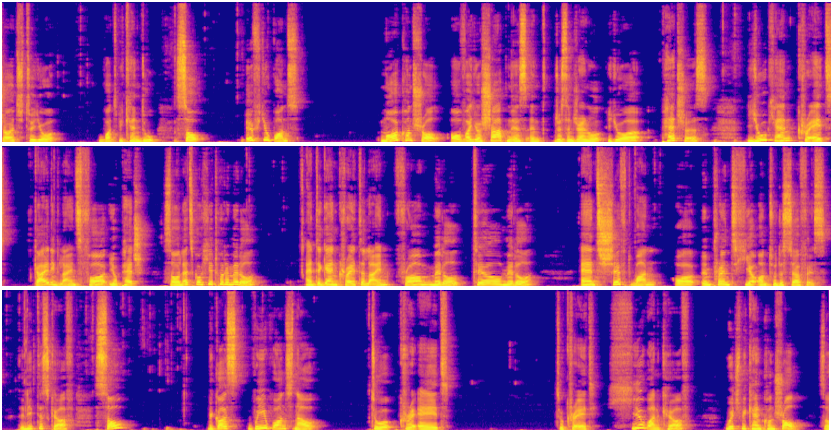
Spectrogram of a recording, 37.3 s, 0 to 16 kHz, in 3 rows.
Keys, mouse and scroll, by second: 2.5 Tab, 3.1 h, 3.6 e, 15.9 a, 21.7 !, 24.6-25.0 typing, 26.1-26.7 typing, 28.7 2.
